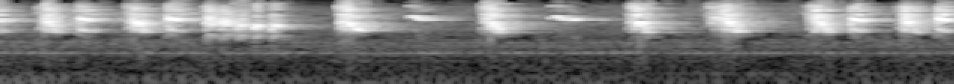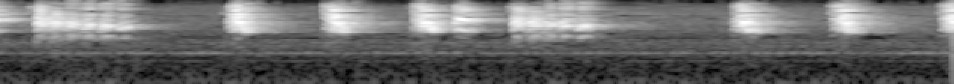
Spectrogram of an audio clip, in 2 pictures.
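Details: Long-tailed shrike song played to draw in shrikes: sharp, grating chirps and short squeaky whistles in quick succession, thinning into evenly spaced harsh notes near the end.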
